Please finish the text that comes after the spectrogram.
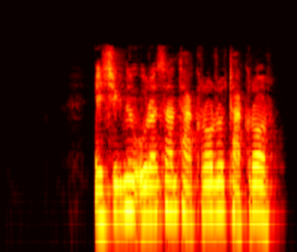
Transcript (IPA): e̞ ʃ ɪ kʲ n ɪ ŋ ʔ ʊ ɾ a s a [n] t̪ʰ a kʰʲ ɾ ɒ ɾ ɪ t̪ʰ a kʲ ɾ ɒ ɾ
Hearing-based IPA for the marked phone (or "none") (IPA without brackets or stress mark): n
